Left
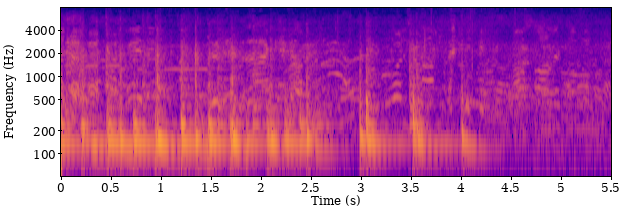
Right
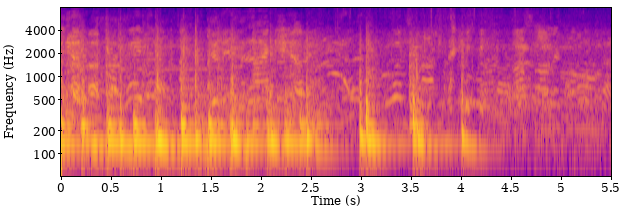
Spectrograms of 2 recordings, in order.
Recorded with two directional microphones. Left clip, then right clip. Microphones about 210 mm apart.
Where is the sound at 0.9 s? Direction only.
40° right (ahead or behind).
